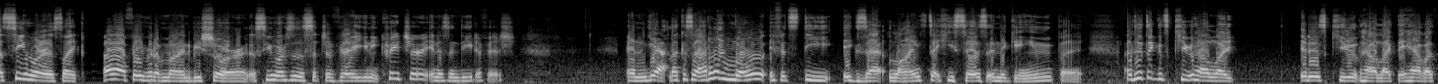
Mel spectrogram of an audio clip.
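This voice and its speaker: A young woman streamer chatting casually and rambling, full of "like" fillers, her voice jumping up high when she gets excited. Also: no echo. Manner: rambling, heavy use of "like" as filler. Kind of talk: casual chat.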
